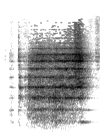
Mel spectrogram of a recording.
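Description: A glass fluorescent tube moved across a concrete floor: a scraping, rumbling sound with a ringing tone, starting about half a second in and lasting a little over a second.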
